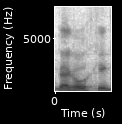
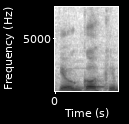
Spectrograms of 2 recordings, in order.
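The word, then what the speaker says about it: Piątkowski: durante la presentación de Camil pakowski que vamos a pion kowski Perdón yo vo a pronunciarlo ya bien creo que vamos a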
